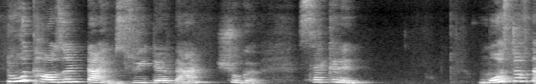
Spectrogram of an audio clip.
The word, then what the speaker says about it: saccharin: They make use ऑफ सैकरिन। आप उनको पूछना तो आपको बताएंगे, they will pronounce like screen, right, it इज सैकरिन।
